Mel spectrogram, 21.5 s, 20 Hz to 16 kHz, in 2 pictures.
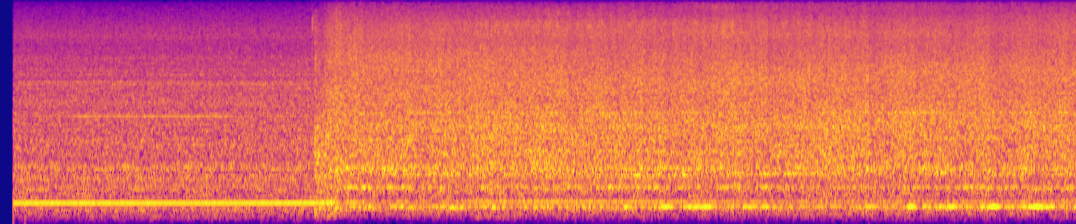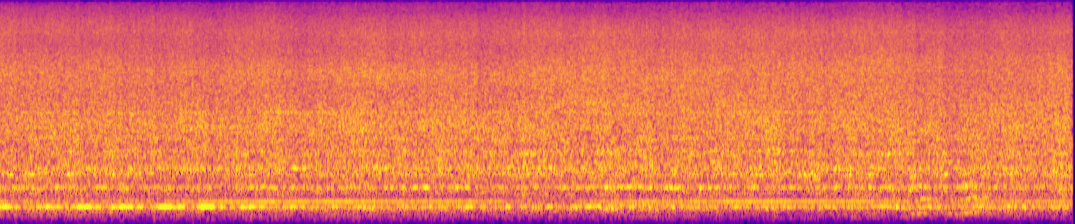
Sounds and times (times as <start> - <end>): Vacuum cleaner: 0.2 - 21.5.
